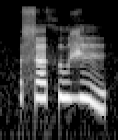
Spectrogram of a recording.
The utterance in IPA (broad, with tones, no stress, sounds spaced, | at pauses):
s ɐ˦ θ u˦ ʒ ɨ˦˨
